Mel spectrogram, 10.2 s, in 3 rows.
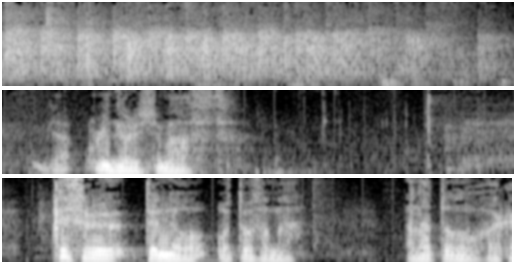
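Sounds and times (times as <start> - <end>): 
audience applause: 0.0 - 3.6
speech: 3.8 - 5.0, 7.2 - 8.9, 9.5 - 10.2.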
